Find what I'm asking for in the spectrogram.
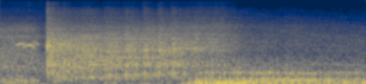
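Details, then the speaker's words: Fox-body Mustang GT, mostly stock with a catback exhaust, not started in a while. A short crank, then it catches and settles into a deep, steady, low idle rumble; a normal, healthy start. "That GTCS has always sounded good. It's mostly stock. It's got a catback exhaust though, so it's just got a deep rumble. It's just a chill Mustang."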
